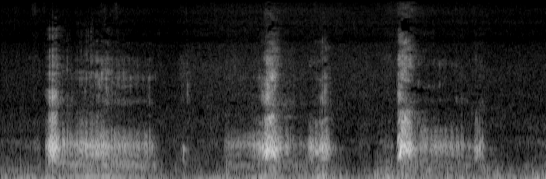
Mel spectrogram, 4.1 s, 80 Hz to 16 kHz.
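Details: A 5-month-old American Bully puppy and a 2-year-old Golden Retriever at tug of war; a steady throaty growl punctuated by three sharp bark-like bursts about a second apart.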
